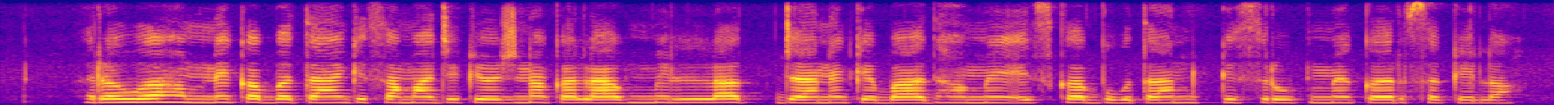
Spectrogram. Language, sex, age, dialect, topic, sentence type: Magahi, female, 60-100, Southern, banking, question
